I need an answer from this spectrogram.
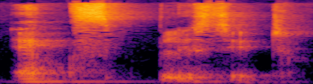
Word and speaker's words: explicit: इसको उच्चारण करिएगा आप, एक्सप्लिसिट, राइट। तो इसमें जो स्ट्रेस आपने देखा, एक्सप्ली, दूसरे जो सिलेबल है उस पर इसका स्ट्रेस है।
